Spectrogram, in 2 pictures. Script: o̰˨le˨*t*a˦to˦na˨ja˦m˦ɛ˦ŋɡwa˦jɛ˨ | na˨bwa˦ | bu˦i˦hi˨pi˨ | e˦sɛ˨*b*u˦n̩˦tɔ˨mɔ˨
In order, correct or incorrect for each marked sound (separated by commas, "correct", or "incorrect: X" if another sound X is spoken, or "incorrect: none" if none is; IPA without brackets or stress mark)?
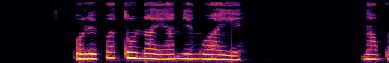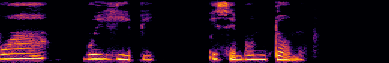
incorrect: p, correct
